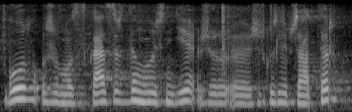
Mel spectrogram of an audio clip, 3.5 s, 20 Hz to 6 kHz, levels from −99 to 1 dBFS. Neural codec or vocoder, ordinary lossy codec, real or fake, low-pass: none; none; real; 5.4 kHz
